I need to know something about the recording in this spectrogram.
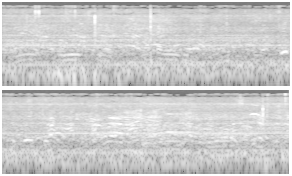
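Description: A large crowd of men shouts and calls out outdoors.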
